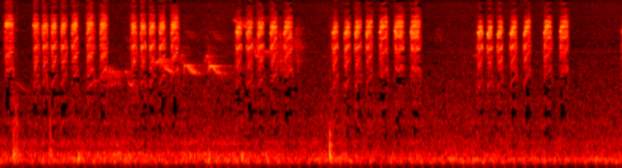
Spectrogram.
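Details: Great tit chicks in a nest box in a garden: bursts of high, harsh, hissing-buzzy notes in rapid volleys of four to seven, pausing briefly between volleys, with faint low background rumble.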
